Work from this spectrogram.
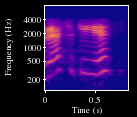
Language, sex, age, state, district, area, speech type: Punjabi, female, 30-45, Punjab, Fazilka, rural, conversation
